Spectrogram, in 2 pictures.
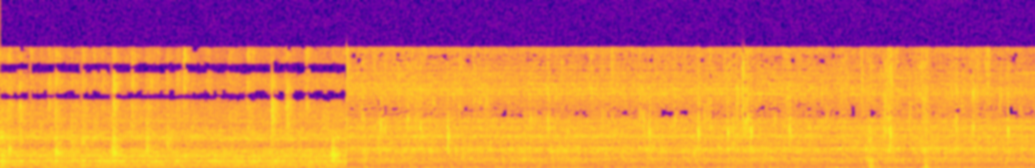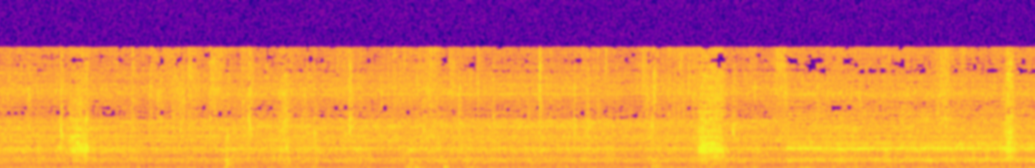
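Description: Bathroom sink tap running faintly into the basin, with occasional splashes as hands scoop water onto a face.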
